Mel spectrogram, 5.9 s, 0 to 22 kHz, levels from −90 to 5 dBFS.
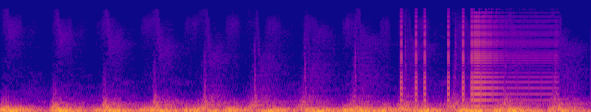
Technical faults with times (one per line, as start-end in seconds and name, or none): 4.01-4.74 GSM signalling bursts
4.75-5.60 GSM phone buzz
